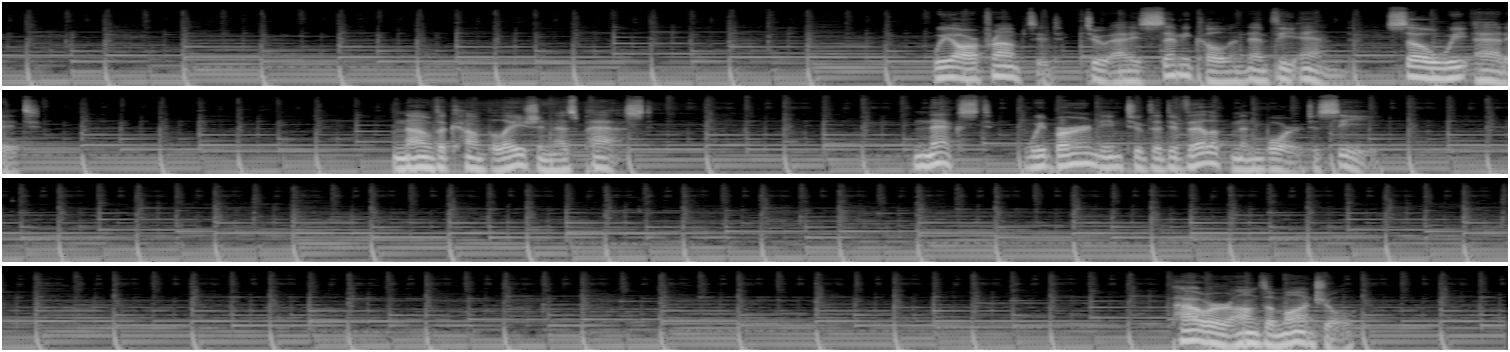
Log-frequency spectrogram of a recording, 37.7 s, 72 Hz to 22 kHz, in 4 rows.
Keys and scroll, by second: 0.1 Return, 10.8 ctrl+s, 11.0 Up, 11.5 Return.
